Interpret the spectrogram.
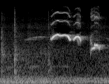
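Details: Orange-headed thrush, ngeplong therapy song with rain: a faint thin whistle swells into a bright sustained note, then a lower slurred note and a sharp final chirp.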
